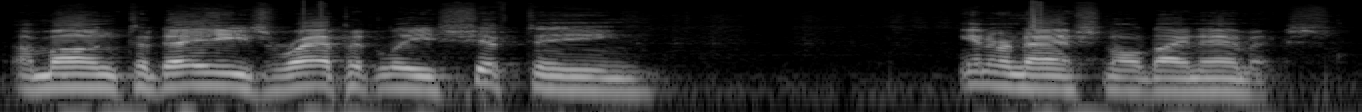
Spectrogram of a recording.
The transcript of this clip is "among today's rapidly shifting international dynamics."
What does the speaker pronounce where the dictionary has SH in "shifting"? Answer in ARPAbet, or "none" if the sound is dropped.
SH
